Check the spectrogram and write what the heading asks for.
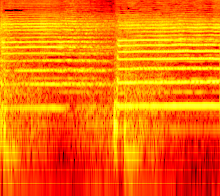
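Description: Children's brass band of trumpets and a euphonium, with bass and snare drums, sounding two long held notes, the second starting on a drum stroke a little over a second in: minims of two beats each.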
